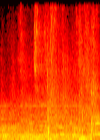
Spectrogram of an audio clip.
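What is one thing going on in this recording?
Fencing blades clink together.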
